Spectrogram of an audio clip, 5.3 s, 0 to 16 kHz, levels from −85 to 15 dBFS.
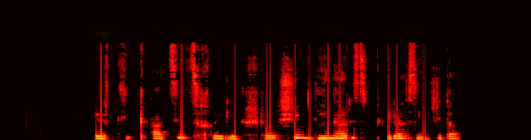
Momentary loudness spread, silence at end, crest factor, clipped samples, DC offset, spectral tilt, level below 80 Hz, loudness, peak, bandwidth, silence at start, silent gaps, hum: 10 LU; 0.75 s; 16 dB; under 0.1%; under 0.1%; -4.5 dB/octave; -60 dBFS; -29 LUFS; -12 dBFS; 11.5 kHz; 0.95 s; none; none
